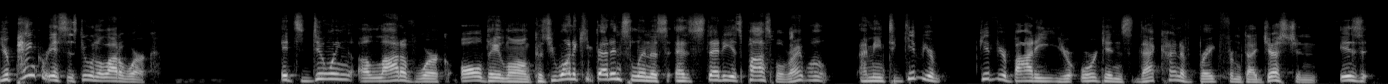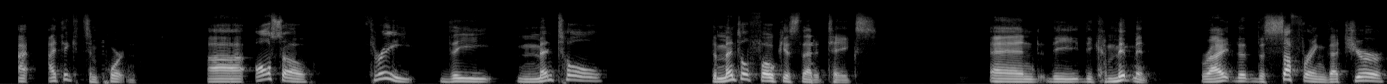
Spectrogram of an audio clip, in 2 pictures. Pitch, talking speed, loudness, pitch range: 155 Hz, 160 wpm, -24 LUFS, 130-190 Hz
